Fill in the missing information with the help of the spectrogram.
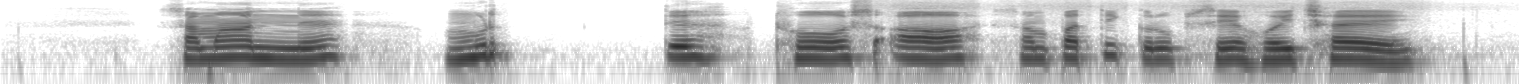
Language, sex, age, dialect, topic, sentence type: Maithili, male, 25-30, Eastern / Thethi, banking, statement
